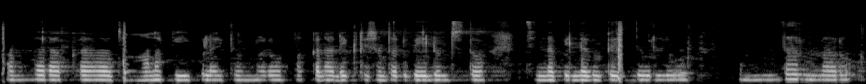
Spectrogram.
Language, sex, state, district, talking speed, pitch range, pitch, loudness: Telugu, female, Telangana, Karimnagar, 110 wpm, 200-210 Hz, 205 Hz, -21 LUFS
